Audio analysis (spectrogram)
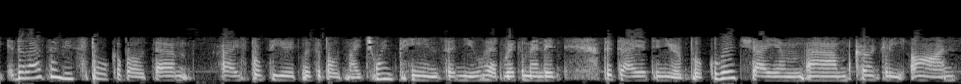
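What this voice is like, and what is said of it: Hoarse, fading voice. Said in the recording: “I'm sort of losing my voice.”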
